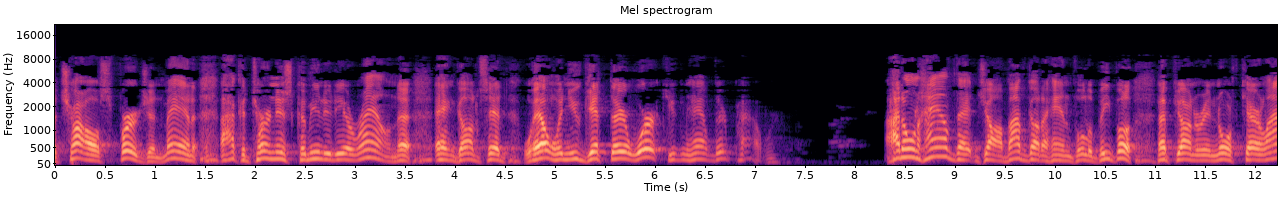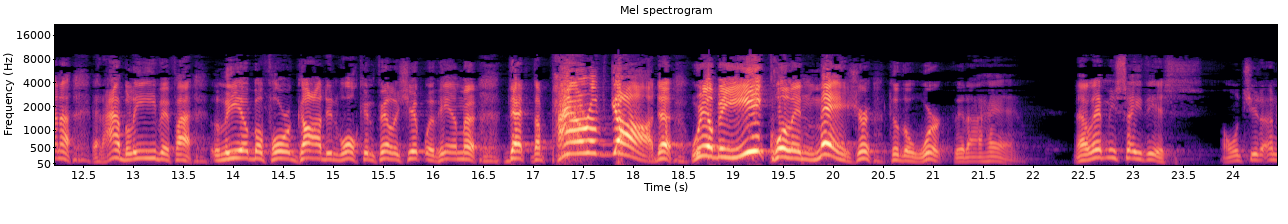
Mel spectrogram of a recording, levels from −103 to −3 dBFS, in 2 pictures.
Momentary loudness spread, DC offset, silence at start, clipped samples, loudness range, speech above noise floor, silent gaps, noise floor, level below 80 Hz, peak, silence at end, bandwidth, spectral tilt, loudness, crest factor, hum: 18 LU; under 0.1%; 0.1 s; under 0.1%; 14 LU; 50 dB; none; -70 dBFS; -70 dBFS; 0 dBFS; 0 s; 9.4 kHz; -5 dB/octave; -19 LUFS; 20 dB; none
